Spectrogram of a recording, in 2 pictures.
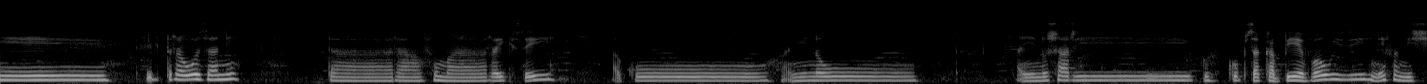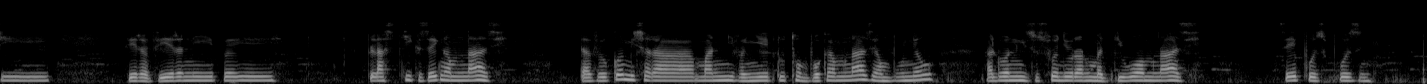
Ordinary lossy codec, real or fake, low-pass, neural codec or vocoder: Opus, 32 kbps; real; 7.2 kHz; none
